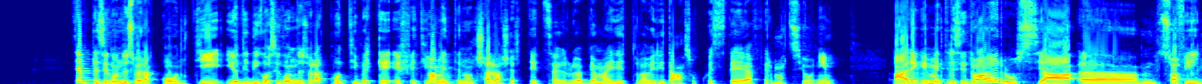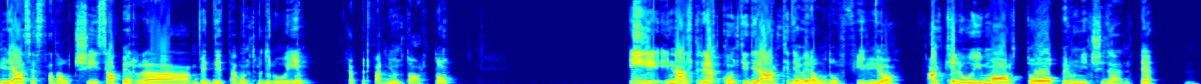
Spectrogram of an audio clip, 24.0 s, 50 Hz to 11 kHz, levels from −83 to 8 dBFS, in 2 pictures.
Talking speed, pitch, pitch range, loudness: 170 wpm, 160 Hz, 145-185 Hz, -19 LUFS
